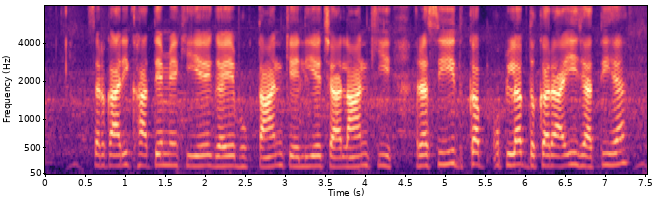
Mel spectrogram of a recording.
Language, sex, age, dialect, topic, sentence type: Hindi, female, 25-30, Hindustani Malvi Khadi Boli, banking, question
